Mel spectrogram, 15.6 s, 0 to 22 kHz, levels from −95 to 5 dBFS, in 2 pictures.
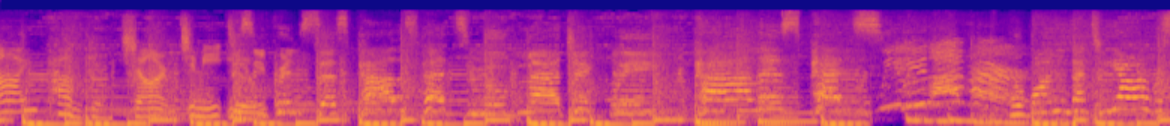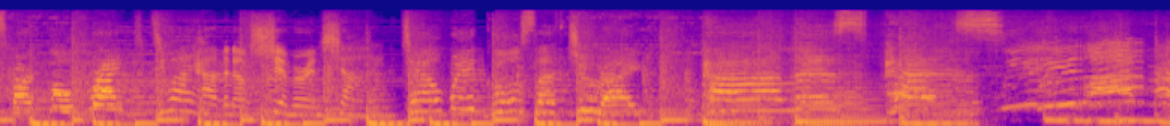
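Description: From 12.61 s to the end, the audio abruptly drags to about 0.59 speed at unchanged pitch, likely a time-stretched section from software padding it.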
